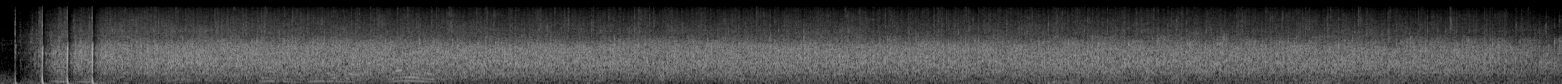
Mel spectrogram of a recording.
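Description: Audience applause welcoming Dr. Johan von Schreeb at the Westminster Town Hall Forum, Forum Fest: steady, dense clapping from a large crowd that starts at once and holds loud and even throughout.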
